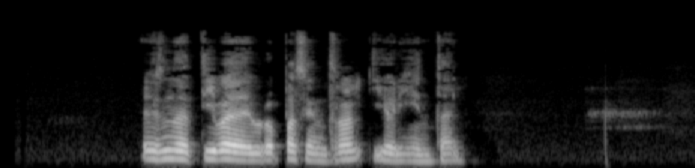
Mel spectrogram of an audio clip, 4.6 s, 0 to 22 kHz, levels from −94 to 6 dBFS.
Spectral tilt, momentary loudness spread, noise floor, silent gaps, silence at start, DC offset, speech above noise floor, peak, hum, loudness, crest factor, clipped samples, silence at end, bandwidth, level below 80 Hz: -6.5 dB/octave; 15 LU; -76 dBFS; none; 0.95 s; under 0.1%; 55 dB; -4 dBFS; none; -22 LUFS; 22 dB; under 0.1%; 1.55 s; 11 kHz; -74 dBFS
